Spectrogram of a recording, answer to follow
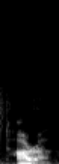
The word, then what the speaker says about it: Tarja: to pronounce the name it's t-a-r-j-a so it's either tara or tarja i imagine it's tara uh turin the singer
